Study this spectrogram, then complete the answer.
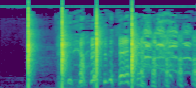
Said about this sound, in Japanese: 手拍子 これいらないですねすみませんでした。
